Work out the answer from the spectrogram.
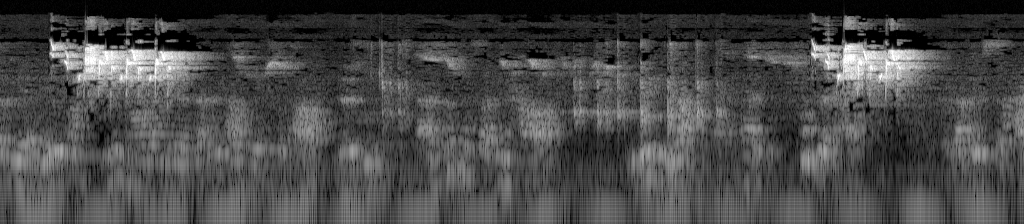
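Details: European goldfinch song from Algeria: two bursts of fast, high, tinkling twitters about seven seconds apart, softer scattered chirps between them and a pulsing low mechanical hum underneath.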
